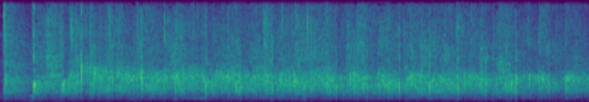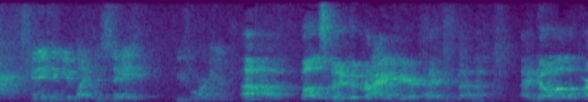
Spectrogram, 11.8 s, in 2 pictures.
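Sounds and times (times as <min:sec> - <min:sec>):
audience applause: 0:00.0 - 0:06.1
speech: 0:06.2 - 0:11.7.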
